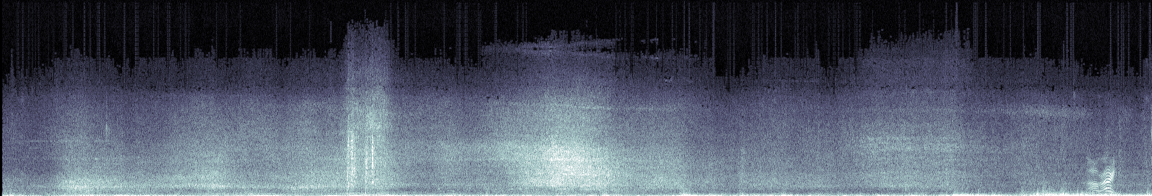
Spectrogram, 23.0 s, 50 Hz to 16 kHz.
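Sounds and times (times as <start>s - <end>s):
city traffic: 0.0s - 23.0s
wind buffeting microphone: 0.0s - 23.0s
car passing close by: 2.9s - 13.9s.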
